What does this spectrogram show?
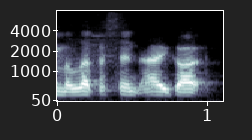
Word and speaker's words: Maleficent: Maleficent? Yeah, Maleficent.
